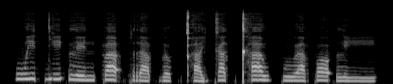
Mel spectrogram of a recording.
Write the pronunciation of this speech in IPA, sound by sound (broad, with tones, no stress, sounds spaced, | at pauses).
w i˥˩ t̚ j i˥˩ ʔ l e˧ n p a˥˩ ʔ p r a˨˩ p̚ l o˨˩ k̚ pʰ a˩˦ j k a˥˩ t̚ kʰ a˥˩ w p u˧ a̯ p ɔ˥˩ ʔ l iː˧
